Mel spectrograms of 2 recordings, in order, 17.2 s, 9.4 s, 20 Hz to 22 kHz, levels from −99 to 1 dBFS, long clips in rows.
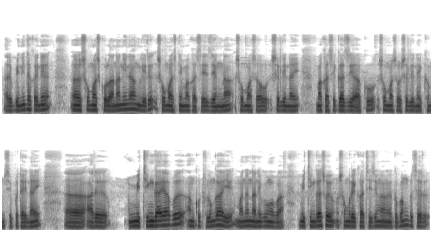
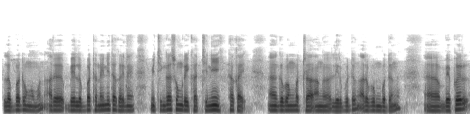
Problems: low volume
